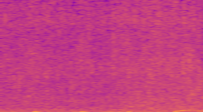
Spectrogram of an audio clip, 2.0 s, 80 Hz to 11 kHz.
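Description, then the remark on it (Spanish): Heavy rain pours down in a steady, dense hiss in the province of Seville, Spain, where rain incidents were reported in Badolatosa, Morón and Dos Hermanas, with a low rumbling undertone that swells briefly every half second or so. No one speaks. “Emergencias de 112 se ha registrado una ventana de incidencias por lluvia en la provincia, en municipios como Badolatosa, Morón y también en Dos Hermanas, donde estas vecinas se mostraban así de sorprendidas.”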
